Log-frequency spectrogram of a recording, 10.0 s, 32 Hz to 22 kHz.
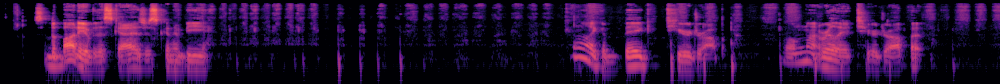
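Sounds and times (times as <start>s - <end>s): stylus scratching on glass screen: 1.7s - 10.0s.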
